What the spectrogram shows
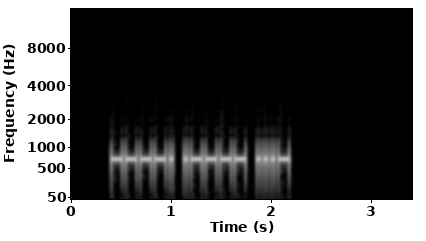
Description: Morse code, heard as a keyed tone, about 32 wpm, 700 Hz. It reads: 91V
